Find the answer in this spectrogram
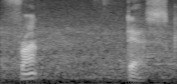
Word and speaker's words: front desk: up front front desk use a stop t for front do not release The Sound Don't say front desk but front desk link the sounds front desk front desk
